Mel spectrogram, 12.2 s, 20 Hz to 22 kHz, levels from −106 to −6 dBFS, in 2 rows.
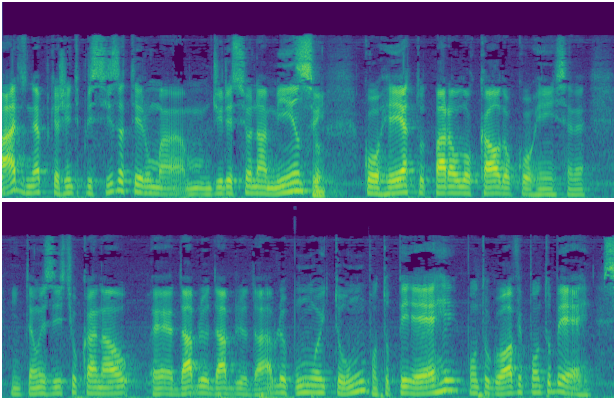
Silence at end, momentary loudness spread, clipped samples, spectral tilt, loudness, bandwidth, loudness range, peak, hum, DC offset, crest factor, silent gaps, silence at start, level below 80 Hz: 0 s; 9 LU; under 0.1%; -4.5 dB/octave; -23 LUFS; 11.5 kHz; 4 LU; -4 dBFS; none; under 0.1%; 20 dB; none; 0 s; -46 dBFS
